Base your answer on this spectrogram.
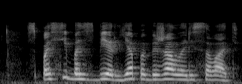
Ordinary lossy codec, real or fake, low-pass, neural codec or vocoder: none; real; 7.2 kHz; none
